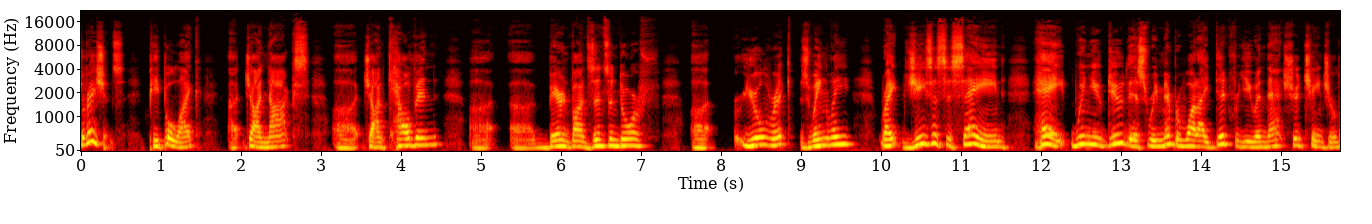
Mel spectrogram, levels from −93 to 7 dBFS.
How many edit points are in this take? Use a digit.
1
